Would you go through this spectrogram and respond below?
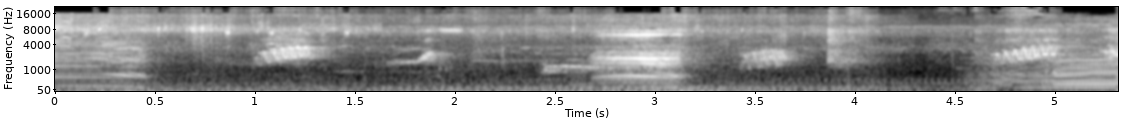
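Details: Cattle being guided through muddy rice fields to a livestock pen give short, arching moos, one clear in the middle and others at the start and end, mixed with chirping birdsong.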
